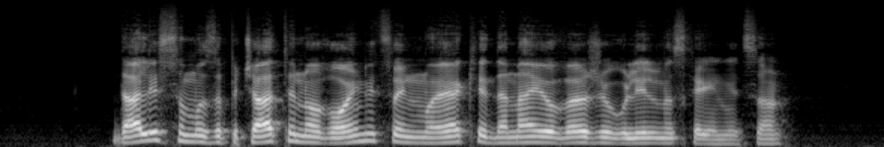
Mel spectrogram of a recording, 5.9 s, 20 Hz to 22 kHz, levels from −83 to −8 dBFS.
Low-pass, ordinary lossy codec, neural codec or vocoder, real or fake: 19.8 kHz; none; autoencoder, 48 kHz, 32 numbers a frame, DAC-VAE, trained on Japanese speech; fake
